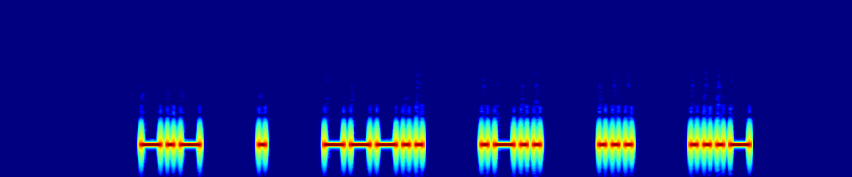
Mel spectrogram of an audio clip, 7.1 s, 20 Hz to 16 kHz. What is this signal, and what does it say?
Morse code, heard as a keyed tone, about 23 wpm, spaced as for 13 wpm, 700 Hz. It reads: KE8LSV
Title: USA Call Signs - 6 Characters - 3x Character Spacing - 22wpm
